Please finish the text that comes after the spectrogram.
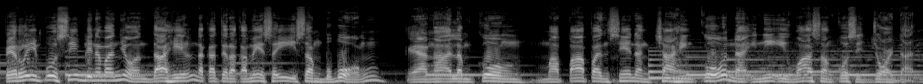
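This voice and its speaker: A man's voice: medium pitch, normal speed, loud music behind the voice. A man with a Filipino accent reading a first-person story as a radio storyteller, in dramatic scripted narration.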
